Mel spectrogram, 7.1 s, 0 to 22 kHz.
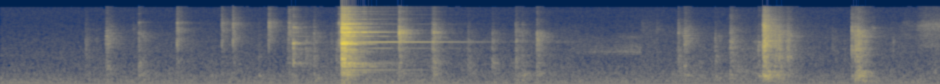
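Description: Small metallic clicks and clinks of a hand ratchet and socket snugging the axle pinch bolts on a Kawasaki KLR650's front fork leg, with one sharp metal clank about two and a half seconds in that rings briefly, and two more knocks near the end.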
